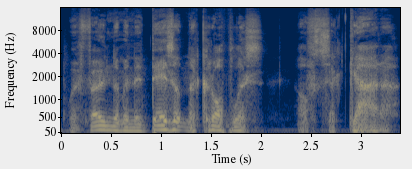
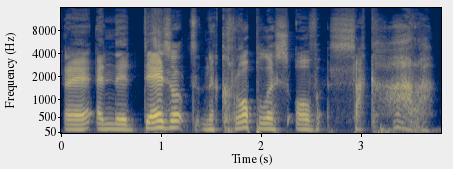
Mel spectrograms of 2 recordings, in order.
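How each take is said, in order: First: Dramatic Hollywood trailer voice. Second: Said in the usual way. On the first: Shown as a demonstration. Archaeologist answering a reporter, in a low, soft trailer voice. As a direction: give it that epic movie-trailer hush. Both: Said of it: "It just sounds Hollywood".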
